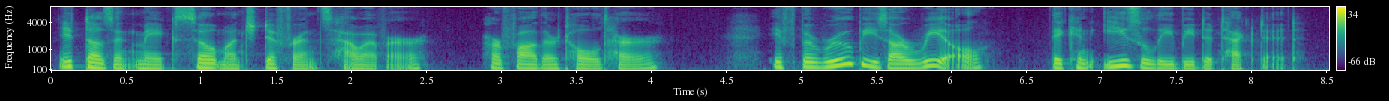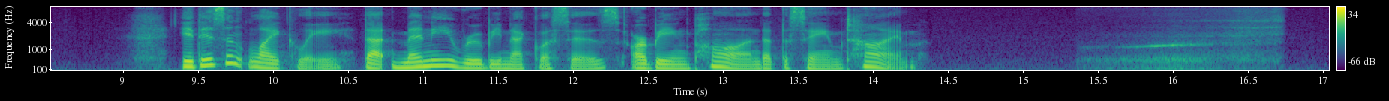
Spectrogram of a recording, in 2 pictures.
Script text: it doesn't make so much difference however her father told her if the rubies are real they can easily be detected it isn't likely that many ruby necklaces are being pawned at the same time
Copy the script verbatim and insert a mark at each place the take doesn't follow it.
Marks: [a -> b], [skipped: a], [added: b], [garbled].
it doesn't make so much difference however her father told her if the rubies are real they can easily be detected it isn't likely that many ruby necklaces are being pawned at the same time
